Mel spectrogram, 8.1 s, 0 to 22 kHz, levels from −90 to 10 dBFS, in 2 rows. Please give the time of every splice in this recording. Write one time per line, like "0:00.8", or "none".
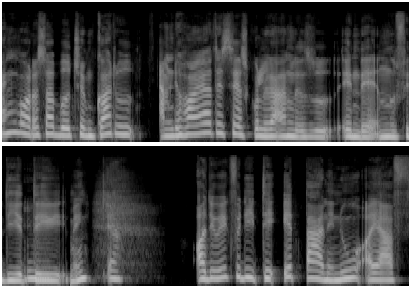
0:04.8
